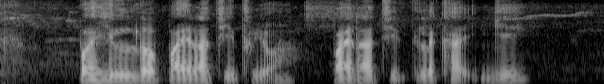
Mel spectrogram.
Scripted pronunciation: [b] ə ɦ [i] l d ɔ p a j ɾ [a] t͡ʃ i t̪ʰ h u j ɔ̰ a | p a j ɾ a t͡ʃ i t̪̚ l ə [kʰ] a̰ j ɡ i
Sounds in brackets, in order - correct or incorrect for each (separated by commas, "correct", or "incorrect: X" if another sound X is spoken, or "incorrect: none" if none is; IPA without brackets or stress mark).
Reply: incorrect: p, correct, correct, correct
